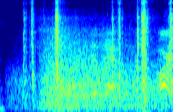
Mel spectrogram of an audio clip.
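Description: Soldiers fire rifles during Army basic weapons training, several sharp cracks spaced irregularly, some near and some farther off, with a voice shouting among the shots.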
